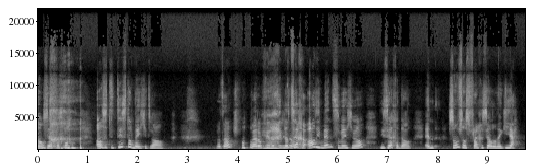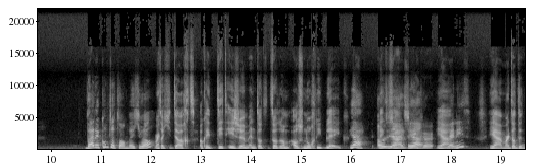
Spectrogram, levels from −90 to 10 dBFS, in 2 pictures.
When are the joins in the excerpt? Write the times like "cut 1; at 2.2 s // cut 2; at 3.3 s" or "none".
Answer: cut 1; at 12.2 s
